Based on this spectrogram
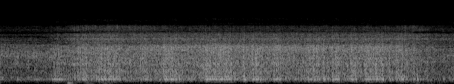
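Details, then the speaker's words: Central Electronics 100V transmitter setup, receiver tuned on 20 meters with a small dummy antenna, volume turned up: loud, steady buzzing hiss with a crackling edge and no signal underneath. Bad power line noise. "I just want to get some volume here. You can hear the power line noise I have."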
